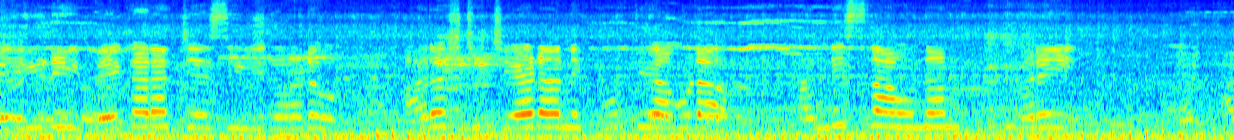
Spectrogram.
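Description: Raised voices shouting protest slogans in a high, strained pitch, over a steady low rumble of street traffic.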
